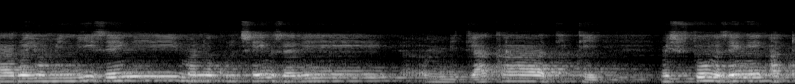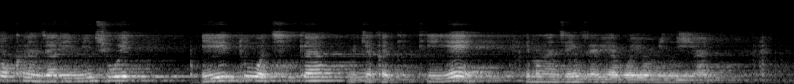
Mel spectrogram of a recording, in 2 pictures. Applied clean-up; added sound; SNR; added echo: none; none; none; reverberation time 1.9 s.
